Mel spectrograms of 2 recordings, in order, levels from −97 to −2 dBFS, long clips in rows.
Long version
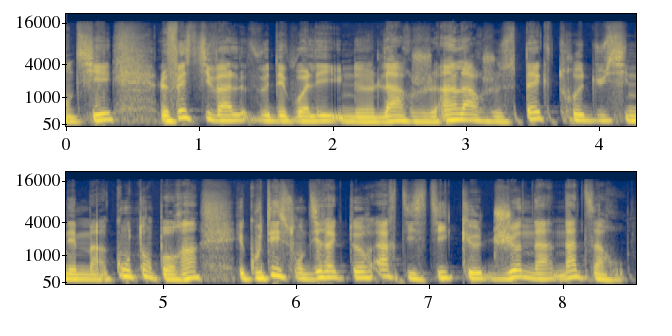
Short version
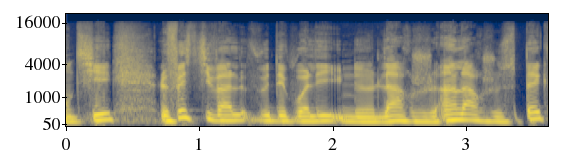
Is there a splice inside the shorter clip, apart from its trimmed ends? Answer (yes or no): no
